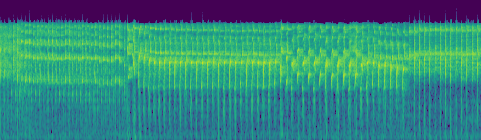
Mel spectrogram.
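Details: Lovebird giving the long 'ngekek panjang' chatter that hobbyists prize in fighter birds, used to prompt other lovebirds to sing. A shrill, rapid trill runs unbroken for nearly ten seconds, shifting texture midway.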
